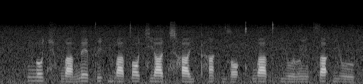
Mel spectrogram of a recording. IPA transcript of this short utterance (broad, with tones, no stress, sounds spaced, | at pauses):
n̪ o˦ t͡ɕʰ w a˨˩ n̪ e˥˧ t̪ i˦ ʔ b w a˧ t̪ ɔ˦ t͡ɕ j a˦ t͡ɕʰ a˧ j pʰ ã˦ k̚ d͡z ɔ˨˩ kʰ w a˧ t̪ʰ j u˨˩ l ĩ˨˩ t͡s a˦ ʔ j u˨˩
